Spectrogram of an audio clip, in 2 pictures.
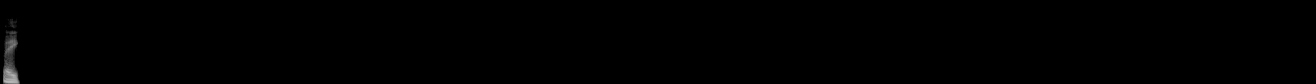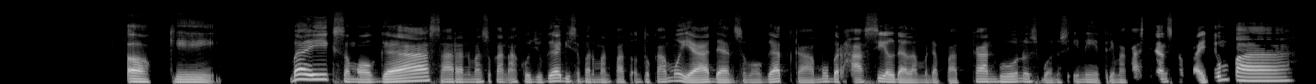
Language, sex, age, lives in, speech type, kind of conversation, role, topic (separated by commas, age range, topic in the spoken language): Indonesian, male, 20-24, Indonesia, conversation, advice, advisor, Bagaimana cara menyeimbangkan waktu antara pekerjaan, keluarga, dan belajar saat jadwal padat?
